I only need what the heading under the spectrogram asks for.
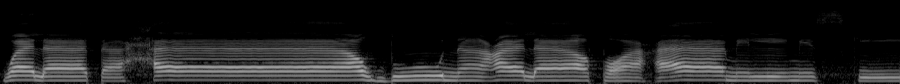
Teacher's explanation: طا موٹا، عین باریک ہے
